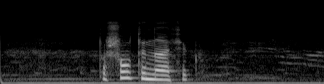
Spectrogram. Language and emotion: Russian, neutral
